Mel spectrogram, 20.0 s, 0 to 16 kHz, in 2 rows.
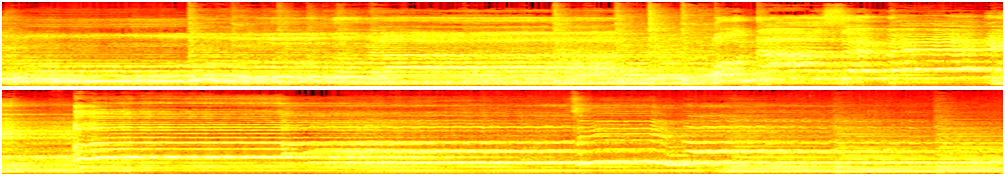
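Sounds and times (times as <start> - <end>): man singing long notes: 0.0 - 20.0
strummed acoustic guitar: 0.0 - 20.0.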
